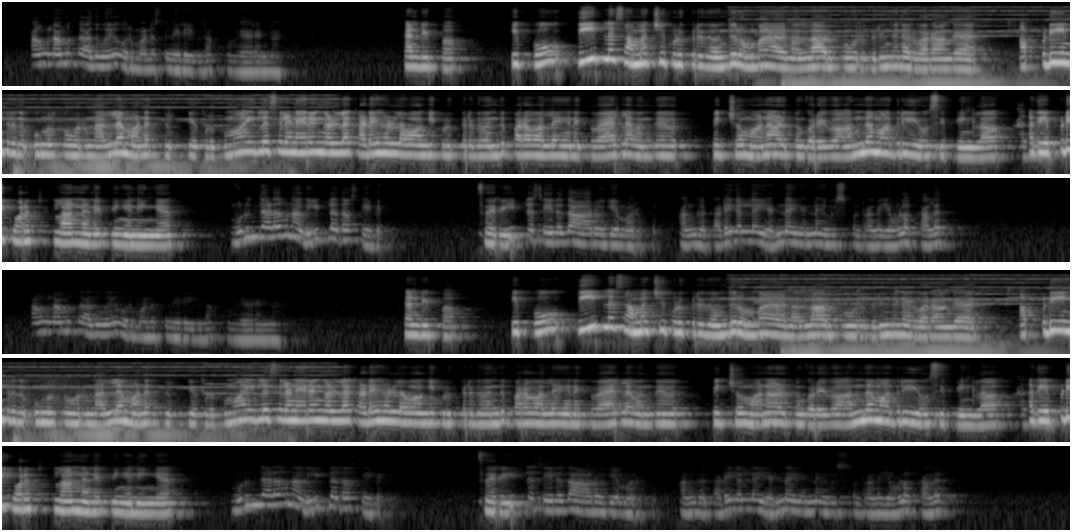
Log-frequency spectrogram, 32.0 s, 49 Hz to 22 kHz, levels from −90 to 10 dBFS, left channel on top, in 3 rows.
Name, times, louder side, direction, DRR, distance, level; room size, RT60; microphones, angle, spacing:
voice 1, 0.3-2.8 20.8-21.2 23.6-25.2 26.4-27.8 28.1-30.7, left 3 dB, 65° left, 11 dB, 0.7 m, -42 dB
voice 2, 4.0-4.5 5.1-9.7 10.2-17.4 17.8-20.6 20.9-23.1 26.2-26.5, left 1 dB, 10° left, 3 dB, 0.4 m, -28 dB
sound 1, 7.2-14.1, equal, 20° right, 1.2 m, -46 dB
sound 2, 7.5-13.6, right 1 dB, 65° right, 1.1 m, -44 dB
8.9 x 6.9 x 4.3 m, 0.62 s
head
